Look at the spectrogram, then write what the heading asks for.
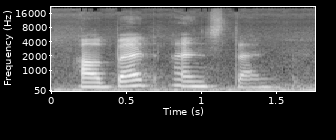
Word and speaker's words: Einstein: Kemudian nine nah kalau dalam bahasa Jerman ei i itu bacanya I. Kan tahu Albert Instin. Jadi ini bacanya I Albert Einstein oke kemudian ada vilaih.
